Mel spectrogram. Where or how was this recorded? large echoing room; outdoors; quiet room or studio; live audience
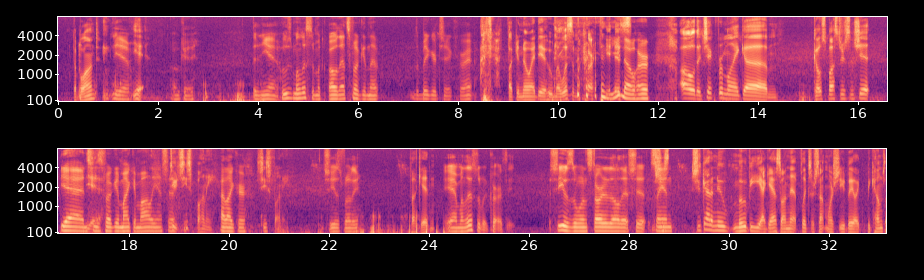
outdoors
